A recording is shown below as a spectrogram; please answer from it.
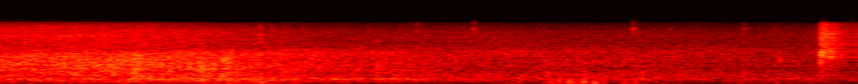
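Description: A vehicle passing on the road: a rushing noise that swells to a peak about a second in and then slowly fades away.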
